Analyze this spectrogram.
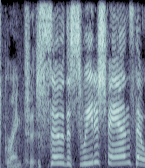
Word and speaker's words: Grankvist: Grankvist. Grankfist. It's not quite breakfast. It's Grankfist.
